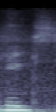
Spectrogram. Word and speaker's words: Blaise: Blaze. But But Blazia, it's a it's a French name. It's my middle name. Actually, it's my middle name. It's not it's it's into the future with Blaze.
